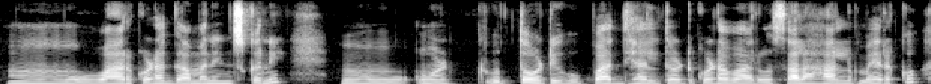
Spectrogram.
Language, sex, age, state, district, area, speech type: Telugu, female, 60+, Telangana, Ranga Reddy, rural, spontaneous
